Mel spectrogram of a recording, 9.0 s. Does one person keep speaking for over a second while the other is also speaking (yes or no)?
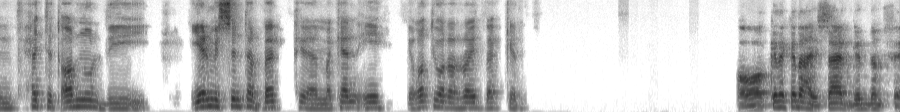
no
